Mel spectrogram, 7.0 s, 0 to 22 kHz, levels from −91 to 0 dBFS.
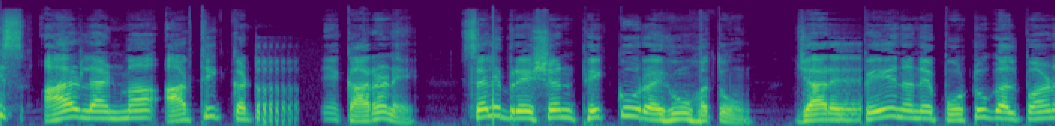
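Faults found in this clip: AAC frame loss with concealment, 1.73–2.27 s and 5.60–5.74 s: smeared patches where the decoder repeats the last good spectrum, fitting roughly ten and three lost frames.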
